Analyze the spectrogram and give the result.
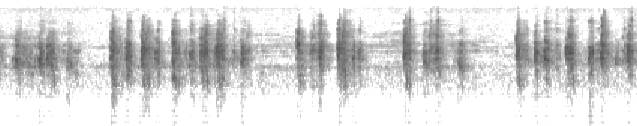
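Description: Both hands type quickly with their fingertips on a black plastic membrane-style computer keyboard with a hollow body. Bursts of rapid, dry, bright clicking keystrokes are separated by brief pauses, and each tap dies away almost instantly with no low thump.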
